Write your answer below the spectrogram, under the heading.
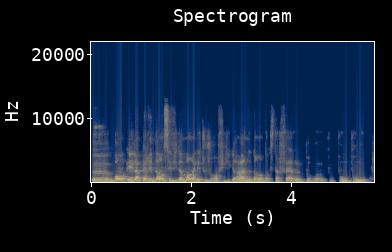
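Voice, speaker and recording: A woman's fairly high, somewhat breathy voice with a dark, mellow tone, moderate pace, hardly any pauses, ordinary pitch variation and big swings in loudness. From southern France. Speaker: sociologist and researcher. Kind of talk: conference presentation. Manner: hesitant, many fillers.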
